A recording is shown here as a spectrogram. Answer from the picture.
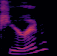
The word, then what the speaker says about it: Ciarán: This episode was directed by, I'm sorry, I think I pronounced his name Ciarán last episode. It's pronounced Ciarán Donnelly, and written by Rafe Judkins.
